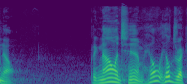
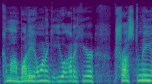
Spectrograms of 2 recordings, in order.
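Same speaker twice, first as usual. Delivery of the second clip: coaxing; 6 semitones higher than usual. Retold or imitated. Coaxing a bird in the house.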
